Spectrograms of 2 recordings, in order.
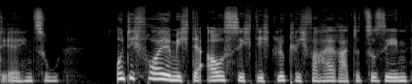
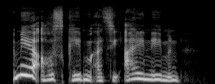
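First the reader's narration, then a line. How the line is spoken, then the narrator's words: Calling out. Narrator (German): rief Mrs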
